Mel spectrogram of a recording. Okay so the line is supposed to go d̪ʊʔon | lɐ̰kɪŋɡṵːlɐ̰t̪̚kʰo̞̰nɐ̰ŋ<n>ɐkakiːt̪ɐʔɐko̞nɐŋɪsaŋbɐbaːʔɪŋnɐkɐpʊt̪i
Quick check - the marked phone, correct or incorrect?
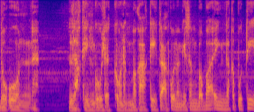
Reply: incorrect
